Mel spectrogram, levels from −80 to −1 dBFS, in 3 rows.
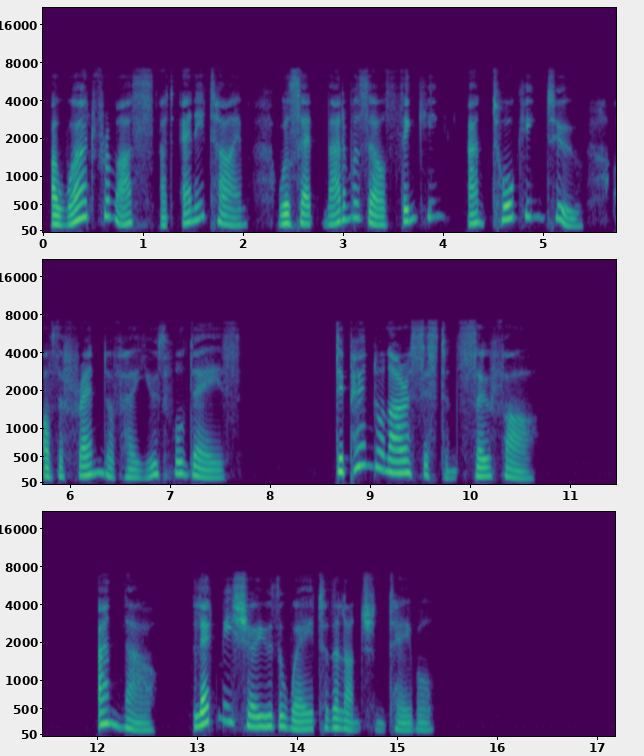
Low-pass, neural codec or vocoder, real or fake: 7.2 kHz; none; real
